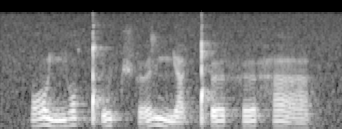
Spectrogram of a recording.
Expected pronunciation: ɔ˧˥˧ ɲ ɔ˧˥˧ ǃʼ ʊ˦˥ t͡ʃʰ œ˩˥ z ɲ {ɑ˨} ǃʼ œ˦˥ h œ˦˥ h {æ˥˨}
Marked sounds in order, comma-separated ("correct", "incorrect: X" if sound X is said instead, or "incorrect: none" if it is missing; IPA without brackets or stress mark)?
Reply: incorrect: a˨, incorrect: a˥˨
